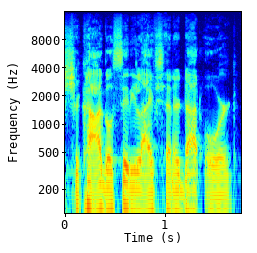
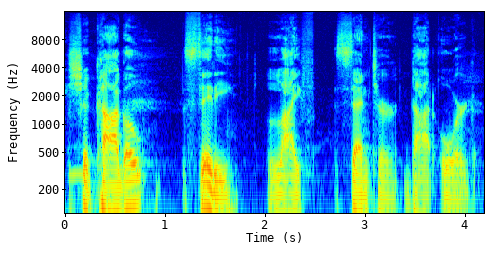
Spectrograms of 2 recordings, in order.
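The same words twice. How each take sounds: First: It is said at a normal pace. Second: It is said slowly and deliberately.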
